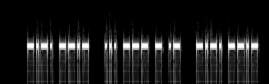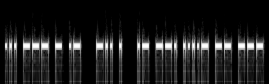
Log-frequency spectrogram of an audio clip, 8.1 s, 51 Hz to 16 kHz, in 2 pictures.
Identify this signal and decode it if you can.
Morse code, heard as a keyed tone, about 36 wpm, 700 Hz. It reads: CQ SOTA CQ SOTA DE AG4MO
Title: SOTA QSO Practice 35wpm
